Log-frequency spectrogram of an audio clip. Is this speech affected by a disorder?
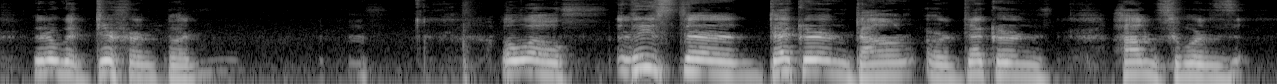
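Yes: mobius syndrome.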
